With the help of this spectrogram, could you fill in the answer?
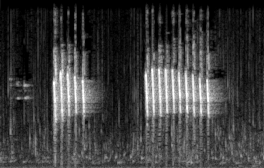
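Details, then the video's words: Velvet-fronted nuthatch ('rambatan doraemon') tutor recording in the full 'tembakan' style. Two bright, very high, rapid trills are heard, the second longer with about a dozen notes. "MASTERAN BURUNG RAMBATAN DORAEMON FULL TEMBAKAN"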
